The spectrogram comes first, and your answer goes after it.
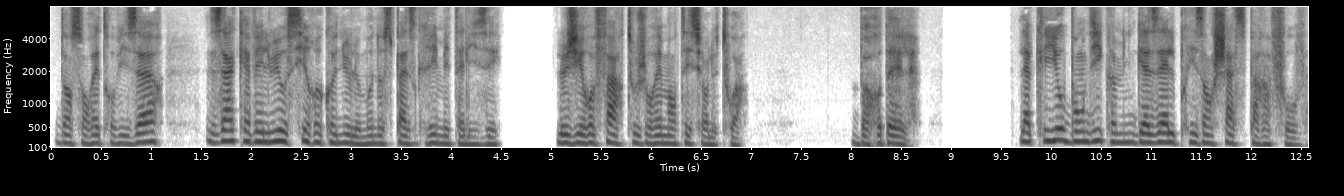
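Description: A woman narrating a thriller audiobook in a steady, measured reading. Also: lowish voice, no echo, clean studio sound. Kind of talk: scripted narration.

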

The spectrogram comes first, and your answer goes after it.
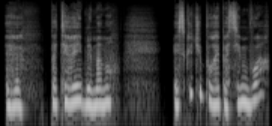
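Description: A woman voicing a young woman in trouble, pleading and defensive, pitched higher than her narration. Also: moderate pace, darkish tone, husky, dry recording, clean studio sound, lightly acted.

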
